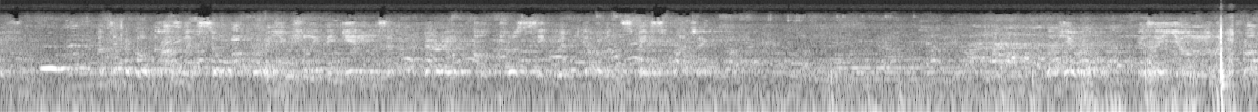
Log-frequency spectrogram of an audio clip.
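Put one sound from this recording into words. Music from a film soundtrack plays through loudspeakers in a large hall.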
